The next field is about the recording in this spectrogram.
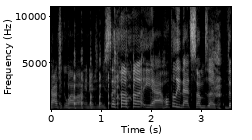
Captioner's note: laughing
